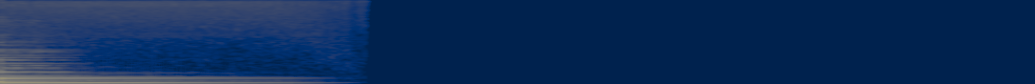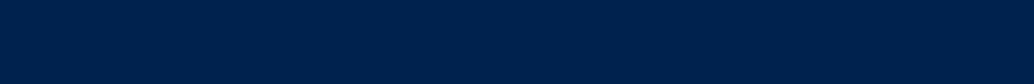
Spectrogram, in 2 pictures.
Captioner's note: silence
